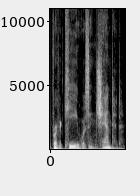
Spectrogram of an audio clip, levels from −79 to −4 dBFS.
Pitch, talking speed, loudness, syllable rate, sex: 90 Hz, 200 wpm, -18 LUFS, 4.8 syllables/s, male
